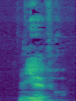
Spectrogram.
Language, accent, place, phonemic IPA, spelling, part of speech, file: French, France, Paris, /njɛvʁ/, Nièvre, proper noun, LL-Q150 (fra)-Nièvre.wav
- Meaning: 1. Nièvre (a department of Bourgogne-Franche-Comté, France) 2. Nièvre (a right tributary of the Loire in the department of Nièvre in central France)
